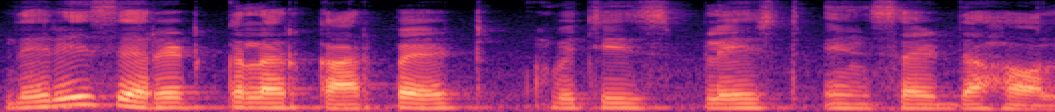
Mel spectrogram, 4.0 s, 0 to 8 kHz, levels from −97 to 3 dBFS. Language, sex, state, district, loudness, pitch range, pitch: English, male, Karnataka, Bangalore, -17 LUFS, 120-130 Hz, 125 Hz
